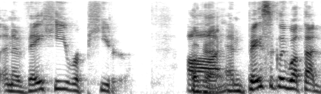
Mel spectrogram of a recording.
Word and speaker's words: Avahi: Yeah, Avehi, AVAHI. I have never heard anybody pronounce that before, so that's fascinating.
